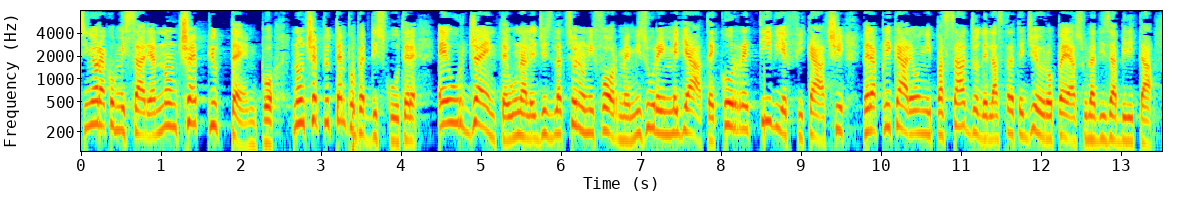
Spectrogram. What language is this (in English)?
Italian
